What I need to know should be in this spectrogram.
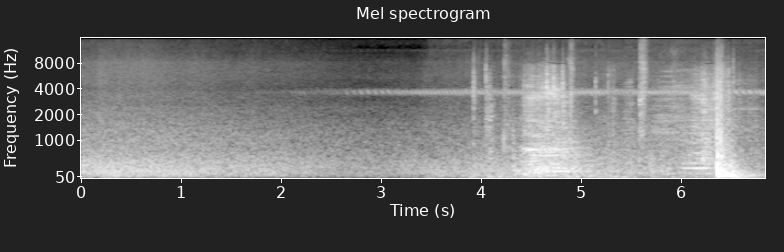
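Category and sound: household object, door banging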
